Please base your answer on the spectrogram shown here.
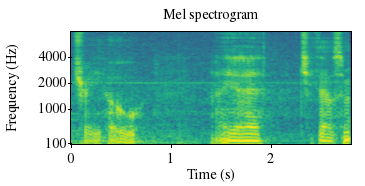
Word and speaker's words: Trejo: it's danny trejo trejo so how do you say yeah you have to say trey ho i uh checked out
